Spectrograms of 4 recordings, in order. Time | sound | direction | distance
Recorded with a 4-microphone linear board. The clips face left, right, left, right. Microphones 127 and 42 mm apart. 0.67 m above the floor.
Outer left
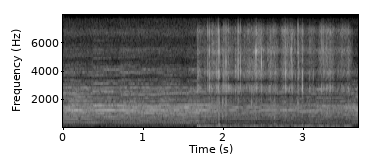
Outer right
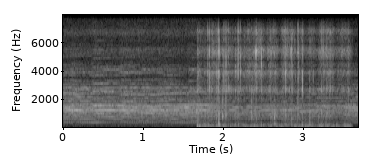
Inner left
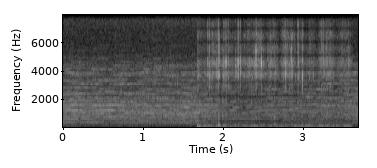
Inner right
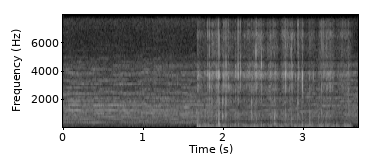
1.7 | crumpling | 50° right (ahead or behind) | ?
